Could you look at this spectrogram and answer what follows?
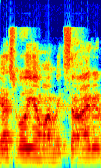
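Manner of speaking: lifeless, unexcited, flat deadpan delivery. Co-host answers the other host's prodding about the show: lifeless, unexcited delivery. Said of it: "you sound like the Charlie Brown".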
